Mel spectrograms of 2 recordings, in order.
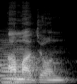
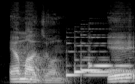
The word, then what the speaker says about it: Amazon: এম এজে ও এন অনেকেই এটার উচ্চারণ করে আমজন কিন্তু এটার সঠিক উচ্চারণ হচ্ছে Amazজন এম এজেড ও এনঅজন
